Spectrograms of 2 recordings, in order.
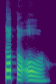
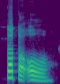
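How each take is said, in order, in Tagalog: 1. Mababa ang tono sa huling patinig. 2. Mababa ang tono sa huling patinig.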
